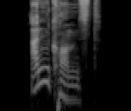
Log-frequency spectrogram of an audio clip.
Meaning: second-person singular dependent present of ankommen
- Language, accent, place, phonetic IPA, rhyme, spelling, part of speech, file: German, Germany, Berlin, [ˈanˌkɔmst], -ankɔmst, ankommst, verb, De-ankommst.ogg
